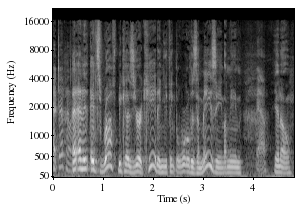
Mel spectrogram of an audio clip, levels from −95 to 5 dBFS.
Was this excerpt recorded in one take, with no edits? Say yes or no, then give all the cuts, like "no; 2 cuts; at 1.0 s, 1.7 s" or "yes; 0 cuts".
no; 1 cut; at 3.4 s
